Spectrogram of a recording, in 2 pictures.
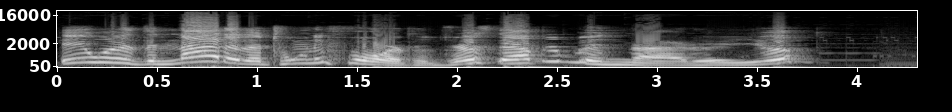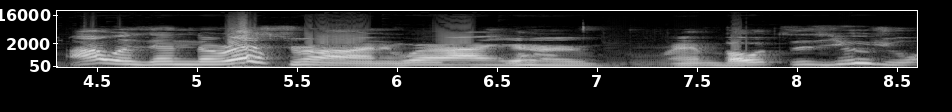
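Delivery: put-on drunken speech. A witness giving testimony in court, in a drunk voice. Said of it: "so I gave him a drunk voice".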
